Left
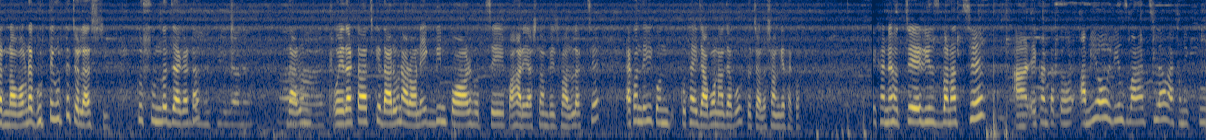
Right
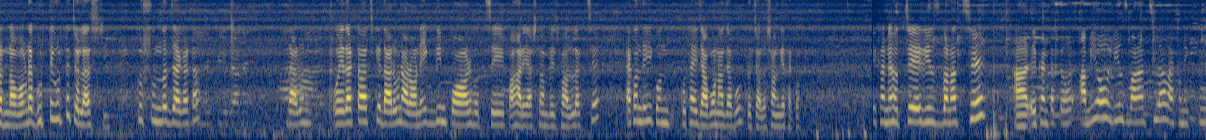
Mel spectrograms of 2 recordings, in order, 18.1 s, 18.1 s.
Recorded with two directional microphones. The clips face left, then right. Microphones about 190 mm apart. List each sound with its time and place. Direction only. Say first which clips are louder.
0.0 s speech: left 1 dB; centre (ahead or behind)
4.9 s speech: left 1 dB; centre (ahead or behind)
13.1 s speech: left 1 dB; centre (ahead or behind)
15.2 s speech: right 6 dB; 50° right (ahead or behind)
15.7 s speech: even; 5° left (ahead or behind)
